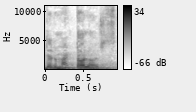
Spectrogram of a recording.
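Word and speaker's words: dermatologist: डर्मेटोलॉजिस्ट जैसे हमें इसमें ऐसे प्रोनाउंस करना है डर्मेटोलॉजिस्ट।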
